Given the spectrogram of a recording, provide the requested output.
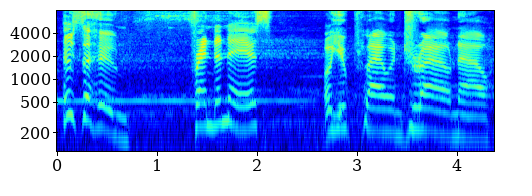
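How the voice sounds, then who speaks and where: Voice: medium pitch, animated, slow, music in the background. An actor playing a crude, foul-mouthed dwarf guard in a video game, blunt and mocking. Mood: gruff, threatening.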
